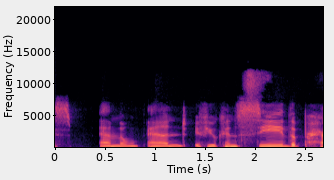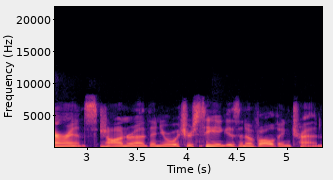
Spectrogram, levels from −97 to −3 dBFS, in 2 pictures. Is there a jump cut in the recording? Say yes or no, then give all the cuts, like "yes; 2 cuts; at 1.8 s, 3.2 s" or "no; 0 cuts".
yes; 1 cut; at 3.1 s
